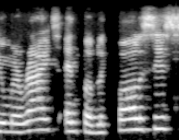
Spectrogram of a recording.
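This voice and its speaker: Slow-ish and fairly even in intonation, a woman with a Brazilian accent speaks in a dark, mellow tone. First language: Portuguese. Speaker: law student presenter. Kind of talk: academic presentation. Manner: halting, with self-corrections.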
